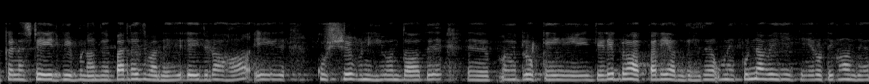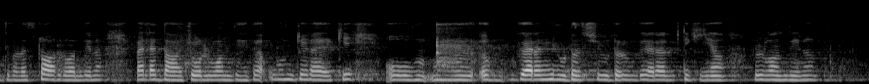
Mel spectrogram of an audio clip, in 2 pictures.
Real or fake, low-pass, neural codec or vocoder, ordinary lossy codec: fake; 7.2 kHz; vocoder, 22.05 kHz, 80 mel bands, HiFi-GAN; AAC, 32 kbps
